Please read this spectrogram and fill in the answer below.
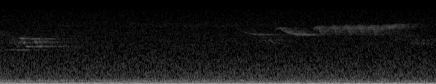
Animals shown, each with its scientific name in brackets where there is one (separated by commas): Wood Thrush (Hylocichla mustelina), Black-throated Blue Warbler (Setophaga caerulescens)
